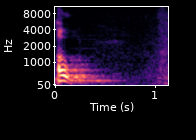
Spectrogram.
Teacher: The next one is au, very important sound and very commonly used in English words. It's the starts with schwa sound and it ends with u. If you combine both the sound, it becomes au.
